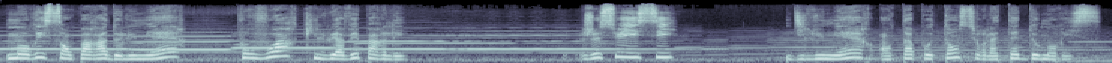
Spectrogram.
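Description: A woman narrating a children's storybook in a steady read-aloud delivery. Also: mid-range voice. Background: background music.

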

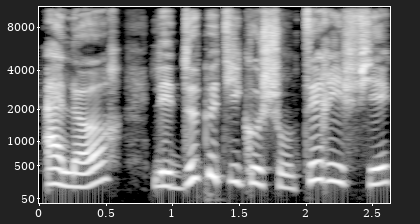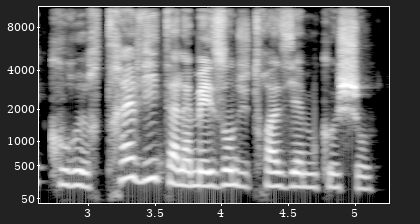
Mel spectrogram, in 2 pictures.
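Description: A woman reading a children's fairy tale aloud in a calm, clear, measured way. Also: medium pitch, dry recording, studio quality, soft background music. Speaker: storyteller.

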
